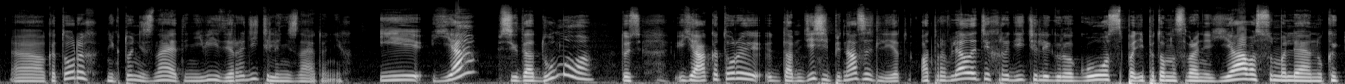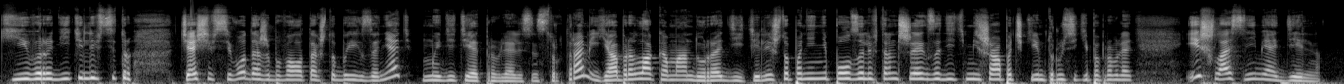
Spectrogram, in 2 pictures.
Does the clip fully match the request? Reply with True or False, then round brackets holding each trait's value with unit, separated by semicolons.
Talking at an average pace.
False (170 wpm)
